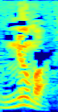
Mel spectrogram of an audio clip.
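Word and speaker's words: πνεῦμα: spirit that word spirit is the Greek word Numa spell it overhead you can see it on the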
